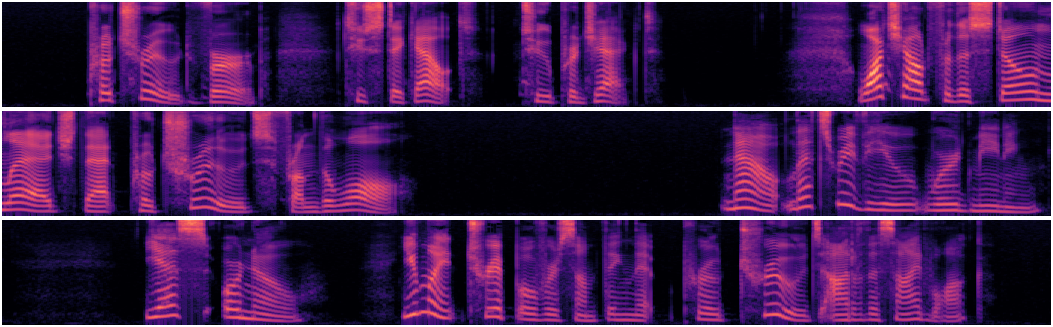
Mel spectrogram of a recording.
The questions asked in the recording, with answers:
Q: Yes or no? You might trip over something that protrudes out of the sidewalk.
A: If you said yes, you are correct.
